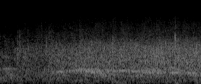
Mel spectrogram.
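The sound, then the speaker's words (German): A crowd claps steadily, a dense wash of many hands applauding at once, sustained and fairly loud without any speech over it, the traditional applause for the best table of the round winning a round of free drinks. “Ja, der beste Tisch in jeder Runde bekommt äh, eine Runde Freigetränke und das wird eigentlich Aha. traditionell mit einem Applaus quittiert. Der wäre jetzt fällig.”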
